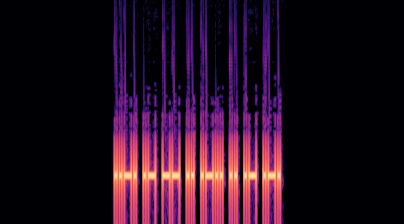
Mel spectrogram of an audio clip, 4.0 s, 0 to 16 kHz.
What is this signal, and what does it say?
Morse code, heard as a keyed tone, about 48 wpm, 700 Hz. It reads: FAMILIAR
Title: Top 751-1000 Words 50wpm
